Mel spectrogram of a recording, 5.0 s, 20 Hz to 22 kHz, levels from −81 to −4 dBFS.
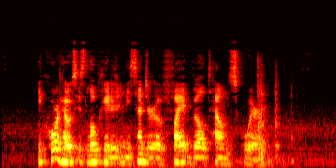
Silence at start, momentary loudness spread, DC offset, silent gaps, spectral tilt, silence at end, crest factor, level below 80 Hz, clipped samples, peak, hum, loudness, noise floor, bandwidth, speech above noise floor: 0.6 s; 15 LU; under 0.1%; none; -6.5 dB/octave; 0.65 s; 20 dB; -56 dBFS; under 0.1%; -4 dBFS; none; -22 LUFS; -58 dBFS; 7.8 kHz; 35 dB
